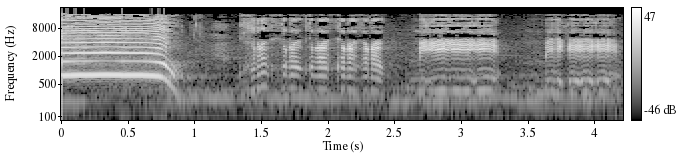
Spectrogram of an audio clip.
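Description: A string of farm animal calls: one long, steady cry that drops off sharply, then several quavering, bleating calls in quick bursts, fairly loud with no other sounds around them.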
